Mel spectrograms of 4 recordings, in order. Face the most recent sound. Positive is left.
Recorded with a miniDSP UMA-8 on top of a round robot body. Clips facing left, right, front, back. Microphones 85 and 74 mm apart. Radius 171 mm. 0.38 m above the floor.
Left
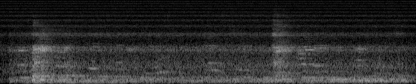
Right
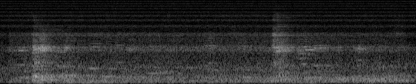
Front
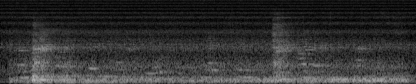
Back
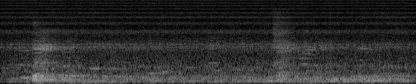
turn(degrees=20)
